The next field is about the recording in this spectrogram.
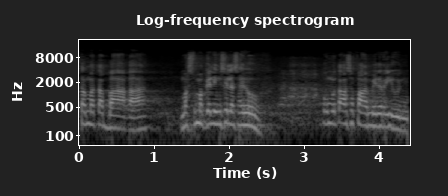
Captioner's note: chuckling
